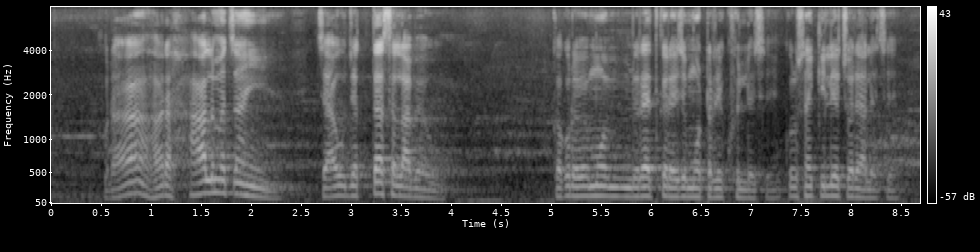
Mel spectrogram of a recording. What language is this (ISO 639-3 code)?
mai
